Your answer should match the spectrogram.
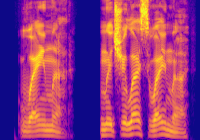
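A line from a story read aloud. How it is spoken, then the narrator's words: Grim. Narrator (Russian): мрачно ответил я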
